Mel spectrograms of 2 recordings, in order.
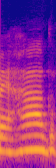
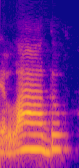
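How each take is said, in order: First: The word is said with an R sound. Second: The word is said with an L sound. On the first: The speaker calls it right. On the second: The speaker calls it wrong.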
